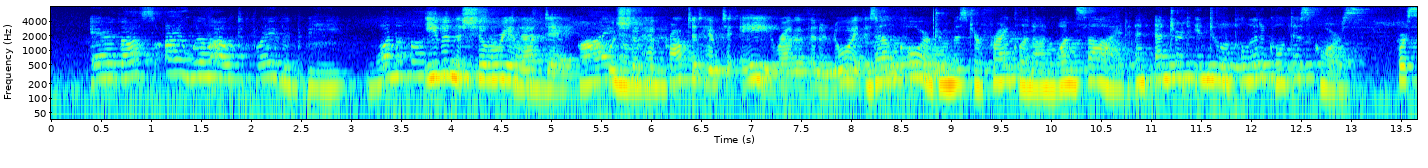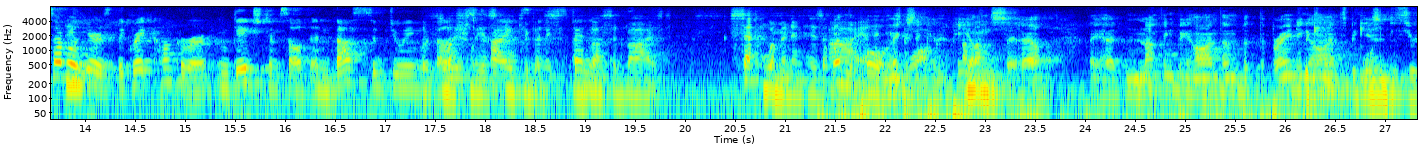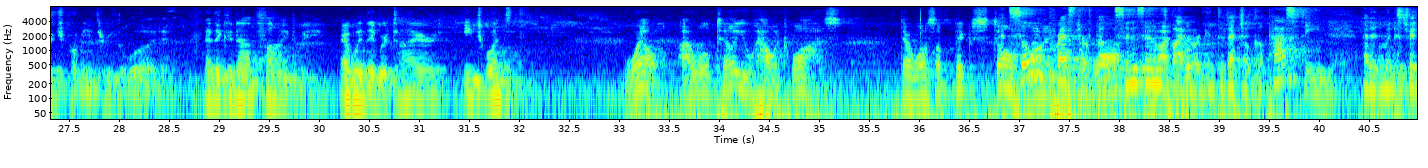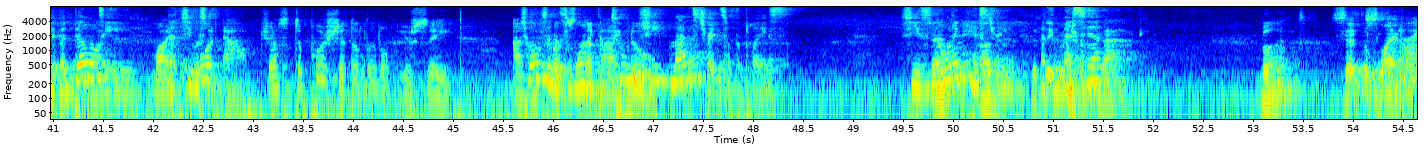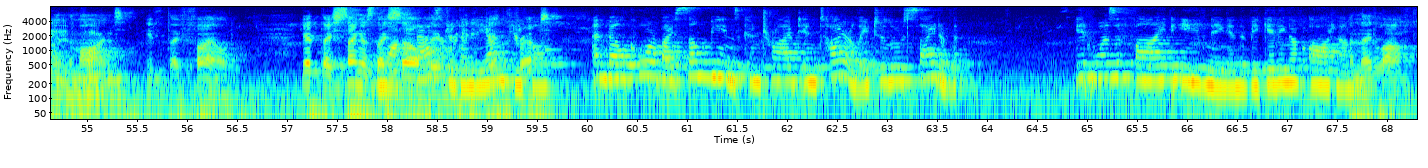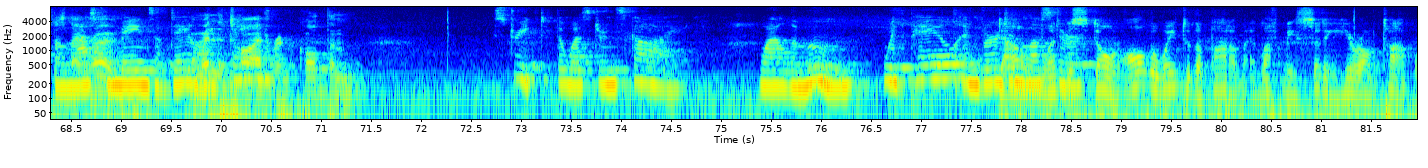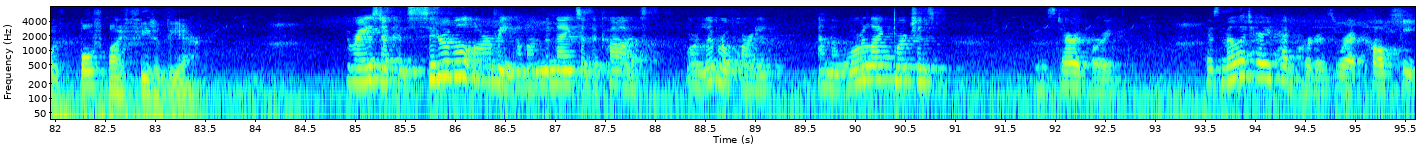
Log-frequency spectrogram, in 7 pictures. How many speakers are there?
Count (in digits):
9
